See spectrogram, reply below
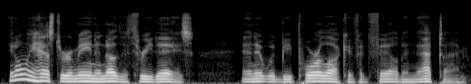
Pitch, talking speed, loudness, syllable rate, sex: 130 Hz, 255 wpm, -15 LUFS, 6.1 syllables/s, male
